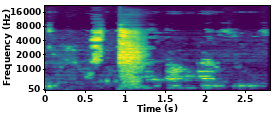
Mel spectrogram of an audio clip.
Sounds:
Sneeze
